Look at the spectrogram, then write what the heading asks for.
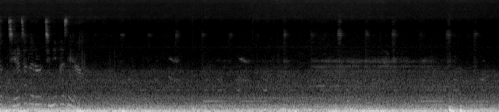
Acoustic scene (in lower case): car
